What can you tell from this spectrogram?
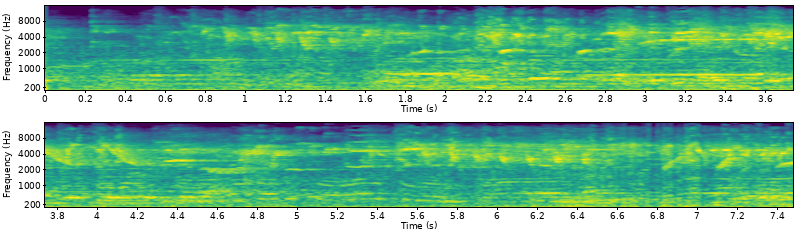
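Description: Many caged birds chirping and twittering at once, a dense, unbroken run of quick, high, overlapping chirps.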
